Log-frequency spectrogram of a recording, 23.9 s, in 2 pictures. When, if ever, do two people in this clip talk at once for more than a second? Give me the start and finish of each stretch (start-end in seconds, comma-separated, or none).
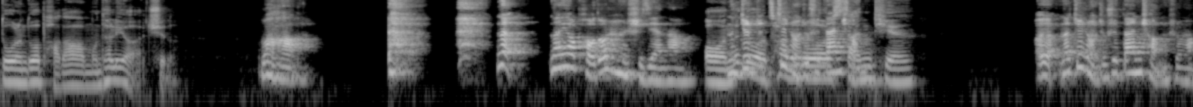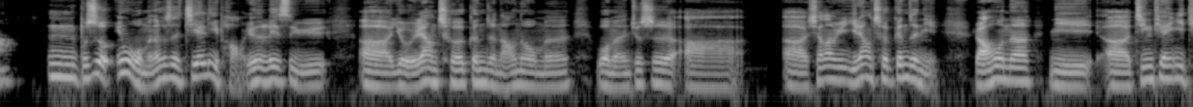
7.0-8.8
